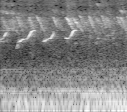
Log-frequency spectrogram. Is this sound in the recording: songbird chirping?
yes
